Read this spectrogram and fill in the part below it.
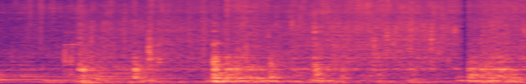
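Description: Onions fry in hot oil for mutton yakhni pulao, a steady close sizzle broken by a few scraping stirs of a spoon against the pot, with no talking.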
